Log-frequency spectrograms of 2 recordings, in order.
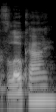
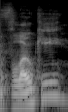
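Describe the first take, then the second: First: "Vlokai" ending like the word eye; Vlokai pronunciation. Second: "Vloki" ending in an ee sound; Vloki pronunciation. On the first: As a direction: say "Vlokai" as VLOH-kai. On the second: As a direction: say "Vloki" as VLOH-kee. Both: Shown as a demonstration. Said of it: "but I pronounce it like it doesn't".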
